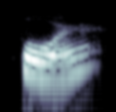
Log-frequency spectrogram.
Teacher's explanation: The sound f as in for, we can classify it as a voiceless, labiodental, fricative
